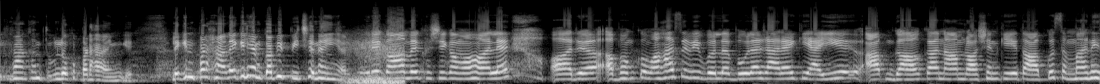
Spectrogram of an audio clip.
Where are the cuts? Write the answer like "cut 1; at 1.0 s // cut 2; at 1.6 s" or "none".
cut 1; at 3.5 s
